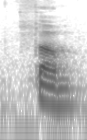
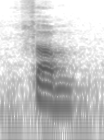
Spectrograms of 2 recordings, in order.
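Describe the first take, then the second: No difference in how they are said.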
